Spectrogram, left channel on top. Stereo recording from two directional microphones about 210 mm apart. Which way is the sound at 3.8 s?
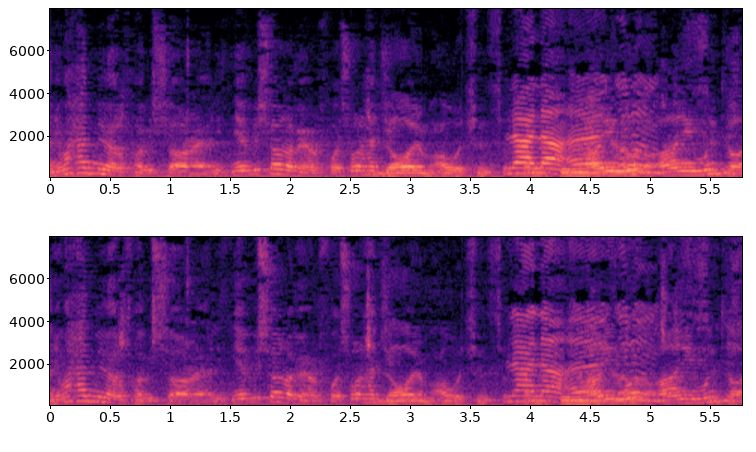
15° left (ahead or behind).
